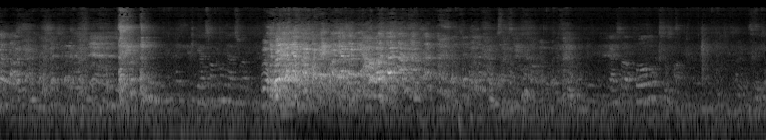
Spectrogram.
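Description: Several adults talk and laugh together in a room.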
